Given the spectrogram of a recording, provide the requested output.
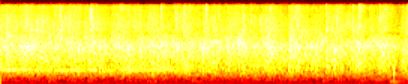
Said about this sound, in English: Applaudissons pour le Seigneur. Let's clap for the Lord.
